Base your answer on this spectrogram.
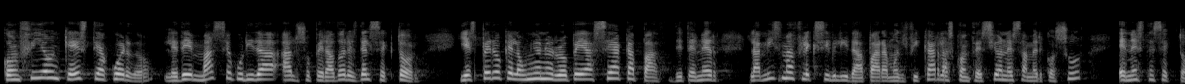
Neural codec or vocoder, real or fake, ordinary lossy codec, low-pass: none; real; none; none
